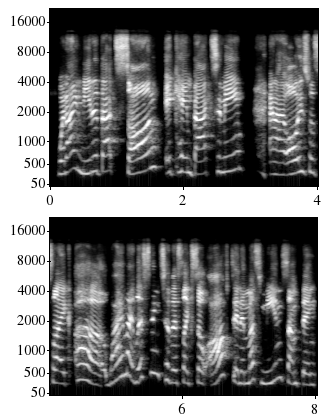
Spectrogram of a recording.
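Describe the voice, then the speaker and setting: Speaking at an extremely high pitch, a woman projects a raised voice with lively, animated intonation, a bright, sharp tone, a moderate pace and very even loudness. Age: 20s. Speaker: podcast co-host. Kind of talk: casual chat.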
